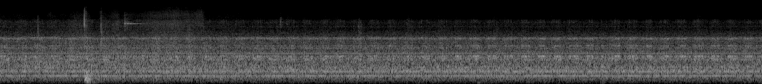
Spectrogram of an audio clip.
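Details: Imation LS-120 SuperDisk drive writing a SuperDisk: steady whirring spin with high whine, sharp click near start and faint scratchy seeks; head operation sounds off, suspected alignment fault; write produced corrupted data.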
